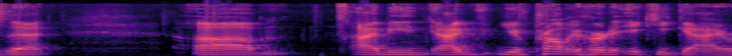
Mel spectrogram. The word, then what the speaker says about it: ikigai: We are ICKY. GUI. Like the icky guy.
